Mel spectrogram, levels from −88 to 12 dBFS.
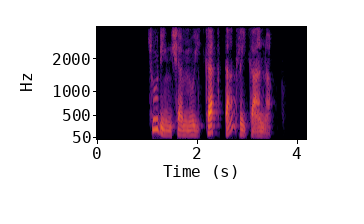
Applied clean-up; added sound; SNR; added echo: none; none; none; none.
